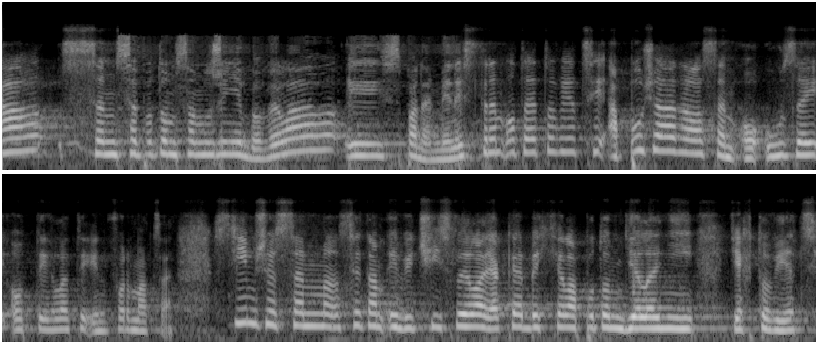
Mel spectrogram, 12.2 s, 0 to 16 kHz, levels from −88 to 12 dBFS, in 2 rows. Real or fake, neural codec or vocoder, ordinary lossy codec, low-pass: real; none; Opus, 16 kbps; 7.2 kHz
